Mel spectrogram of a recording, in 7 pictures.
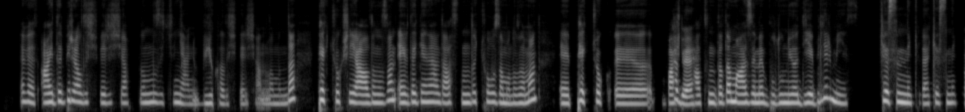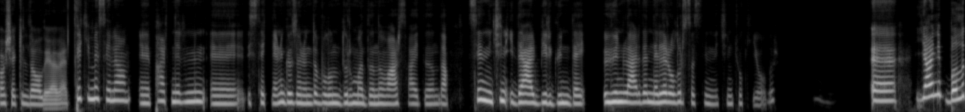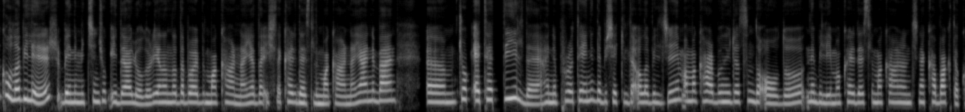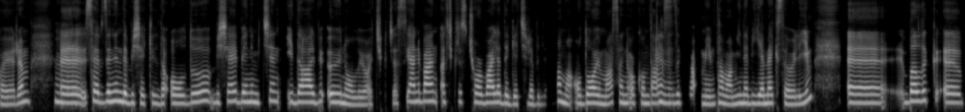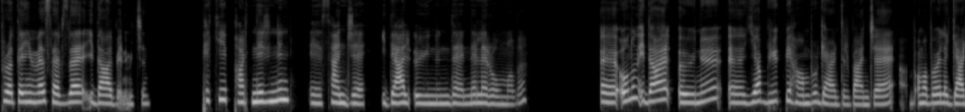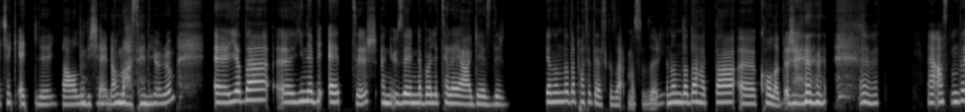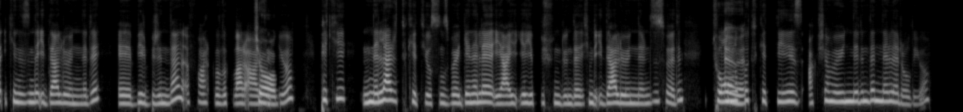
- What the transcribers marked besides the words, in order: other noise; laughing while speaking: "bahsediyorum"; chuckle; sniff
- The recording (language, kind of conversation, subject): Turkish, advice, Ailenizin ya da partnerinizin yeme alışkanlıklarıyla yaşadığınız çatışmayı nasıl yönetebilirsiniz?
